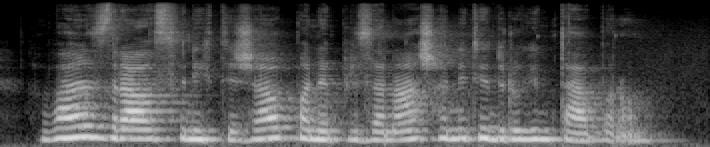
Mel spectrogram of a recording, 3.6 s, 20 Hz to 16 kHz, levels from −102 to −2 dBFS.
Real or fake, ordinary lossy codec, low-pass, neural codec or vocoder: real; none; 14.4 kHz; none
